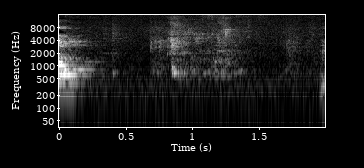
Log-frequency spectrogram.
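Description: A short, faint pour of dark cherry juice being measured out, about half a second in.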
